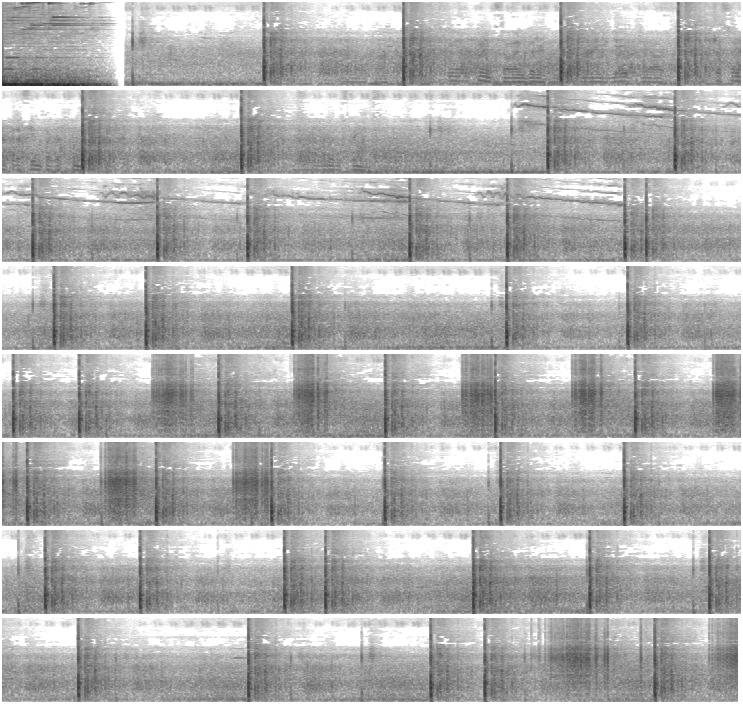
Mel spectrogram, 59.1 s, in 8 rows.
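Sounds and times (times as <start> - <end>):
falling whistle: 0.0 - 1.2, 12.5 - 21.0
fireworks shots: 0.0 - 59.0
loud hiss: 1.4 - 59.0.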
